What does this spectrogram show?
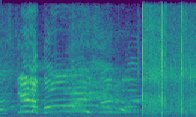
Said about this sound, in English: the bullets are blank, of course, and the whole shootout is a game.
